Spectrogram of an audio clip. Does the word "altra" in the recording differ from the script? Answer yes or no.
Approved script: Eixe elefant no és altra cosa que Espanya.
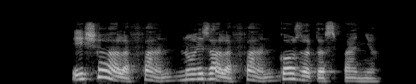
yes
